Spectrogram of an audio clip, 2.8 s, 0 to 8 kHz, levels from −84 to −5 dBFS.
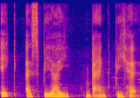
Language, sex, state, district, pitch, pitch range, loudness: Hindi, male, Bihar, Patna, 140 Hz, 130-145 Hz, -18 LUFS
